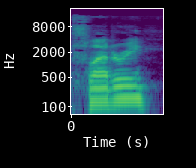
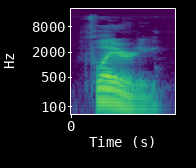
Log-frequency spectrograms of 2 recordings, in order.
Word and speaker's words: Flaherty: Jack Flattery. No. Flaherty.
